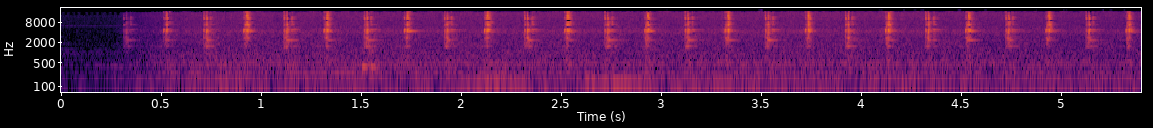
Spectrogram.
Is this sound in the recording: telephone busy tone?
no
